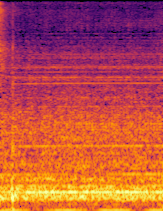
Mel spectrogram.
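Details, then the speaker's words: Gaelco Thunder Hoop JAMMA arcade board that won't boot, first power-up test: steady whistle from the audio circuit over low hum and power-supply fan noise; op-amp later replaced. "On entend tout de suite un sifflement en provenance du circuit audio."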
